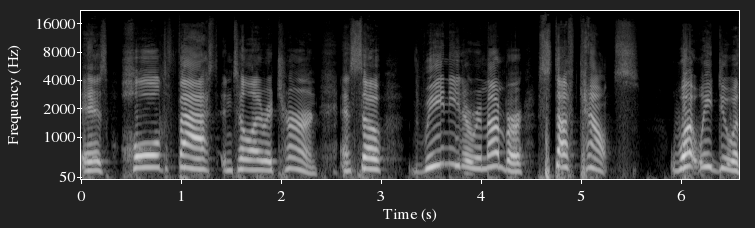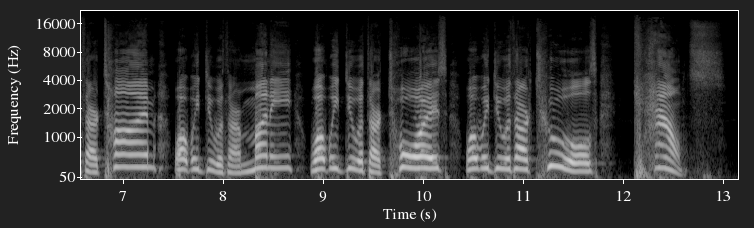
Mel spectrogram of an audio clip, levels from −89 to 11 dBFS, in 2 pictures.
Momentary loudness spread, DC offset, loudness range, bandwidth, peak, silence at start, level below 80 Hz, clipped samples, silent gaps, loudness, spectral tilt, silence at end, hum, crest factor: 9 LU; under 0.1%; 2 LU; 15.5 kHz; -2 dBFS; 0 s; -44 dBFS; under 0.1%; none; -18 LUFS; -6 dB/octave; 0.55 s; none; 16 dB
